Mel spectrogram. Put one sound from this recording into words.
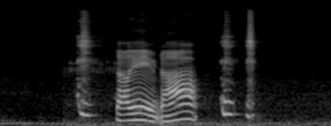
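A younger woman speaks with surprise nearby.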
